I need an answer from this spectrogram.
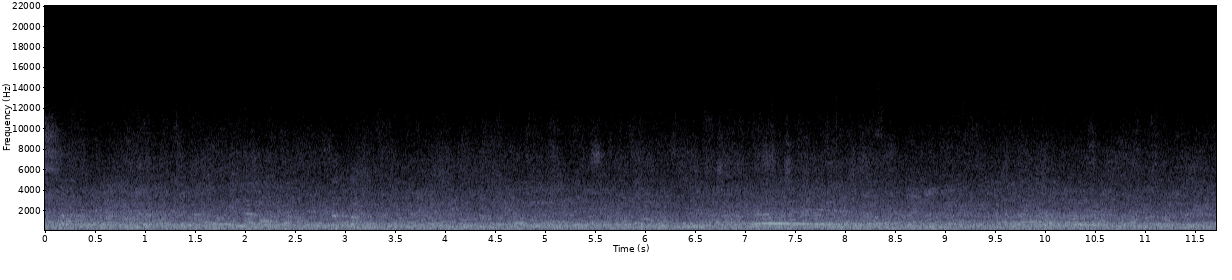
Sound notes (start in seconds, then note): none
